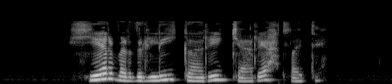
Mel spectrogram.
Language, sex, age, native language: Icelandic, female, 20-29, Serbo-Croatian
